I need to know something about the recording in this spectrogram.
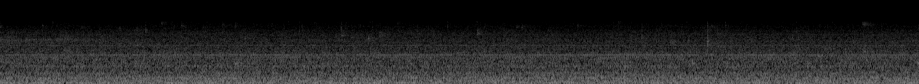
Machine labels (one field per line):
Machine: pump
